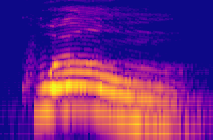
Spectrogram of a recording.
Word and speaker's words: quão: E agora os últimos 2 são nasais, na palavra quão, né? Então aqui eu pronuncio esse U, por isso que ele é um tritongo, né?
